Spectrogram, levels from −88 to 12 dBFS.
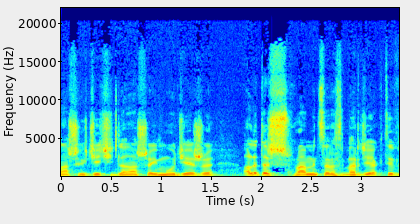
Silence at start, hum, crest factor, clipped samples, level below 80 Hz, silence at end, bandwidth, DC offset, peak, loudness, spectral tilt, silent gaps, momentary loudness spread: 0 s; none; 16 dB; under 0.1%; -62 dBFS; 0 s; over 20 kHz; under 0.1%; 0 dBFS; -15 LUFS; -3.5 dB/octave; none; 6 LU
